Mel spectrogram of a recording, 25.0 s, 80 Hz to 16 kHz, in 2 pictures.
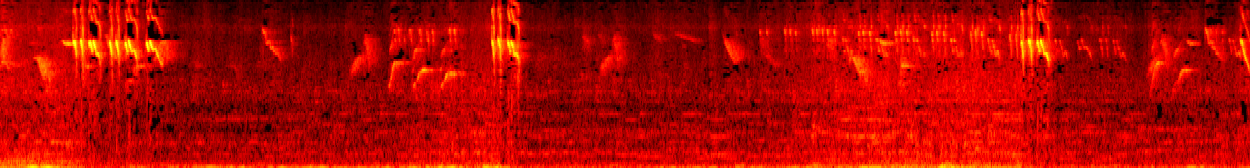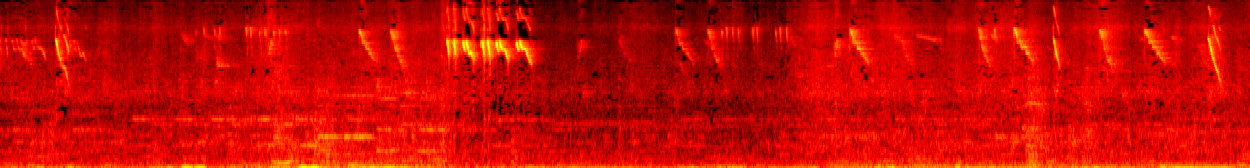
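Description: Male minivet chirping and singing in a cage: sharp high notes and quick runs, with loud bursts about a second in, near 5 and 10 seconds, and again near 17 seconds, and softer chirps between.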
